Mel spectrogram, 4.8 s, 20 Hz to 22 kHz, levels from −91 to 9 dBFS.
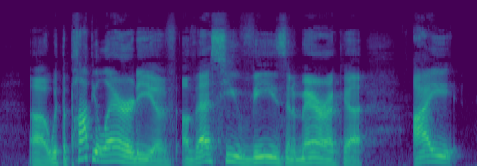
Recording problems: uneven, jittery; strongly; until 4 s

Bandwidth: 15.5 kHz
